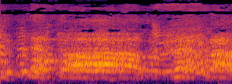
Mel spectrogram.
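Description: A group of young men yelling and cheering together in excitement, with one long held shout in the middle, celebrating a goal.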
